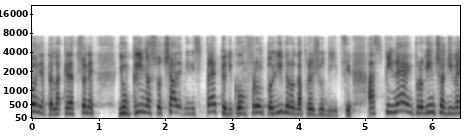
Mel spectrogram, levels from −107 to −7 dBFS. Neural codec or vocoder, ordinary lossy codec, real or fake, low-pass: codec, 44.1 kHz, 2.6 kbps, SNAC; MP3, 64 kbps; fake; 7.2 kHz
